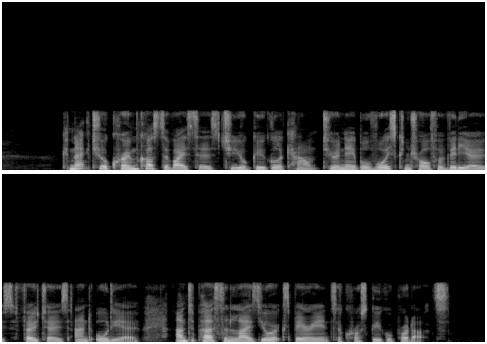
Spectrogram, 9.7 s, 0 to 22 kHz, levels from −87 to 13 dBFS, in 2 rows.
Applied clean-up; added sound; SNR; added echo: none; none; none; none.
